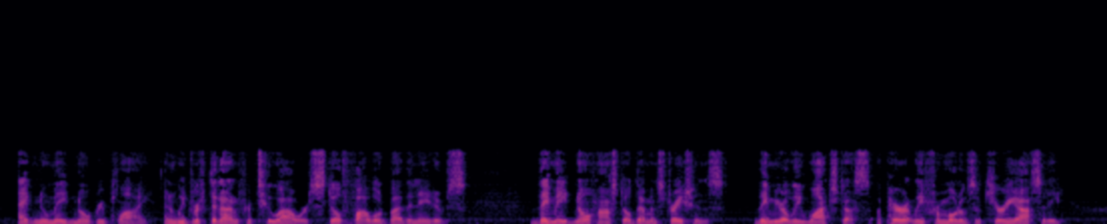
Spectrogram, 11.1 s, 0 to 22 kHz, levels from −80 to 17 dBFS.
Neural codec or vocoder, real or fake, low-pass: none; real; 7.2 kHz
